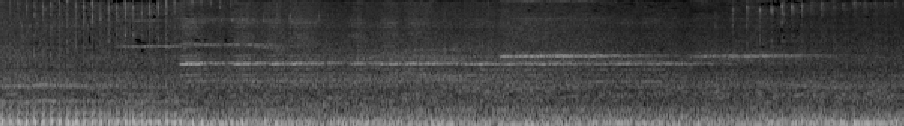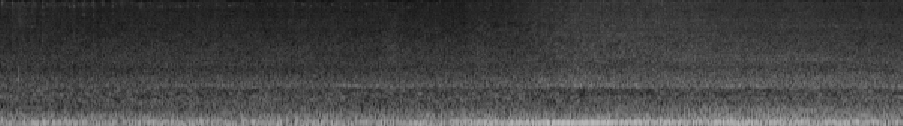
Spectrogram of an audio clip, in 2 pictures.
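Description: Busy road traffic: a steady low rumble of passing vehicle engines that rises to its loudest about ten seconds in, with thin, high, steady tones in the first few seconds.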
